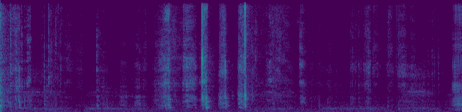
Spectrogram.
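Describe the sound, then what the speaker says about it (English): Scissors snipping paper shapes, fussy cutting by hand: a quick cluster of short crisp snips and rasping cuts, close and fairly quiet, with no talking. "And then these we'll just fussy cut quick."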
